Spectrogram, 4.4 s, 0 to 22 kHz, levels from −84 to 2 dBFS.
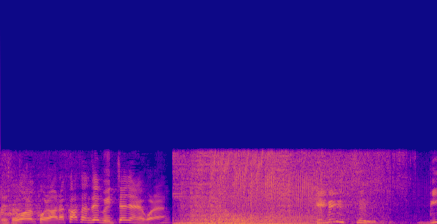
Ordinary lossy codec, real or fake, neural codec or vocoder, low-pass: none; real; none; 7.2 kHz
